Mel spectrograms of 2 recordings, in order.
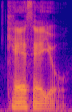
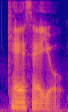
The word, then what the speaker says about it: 계세요: And in terms of pronunciation, in 계세요, 개 uses the Y glide vowel 예, but the Y sound weakens and we pronounce it as 계세요, 계세요.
